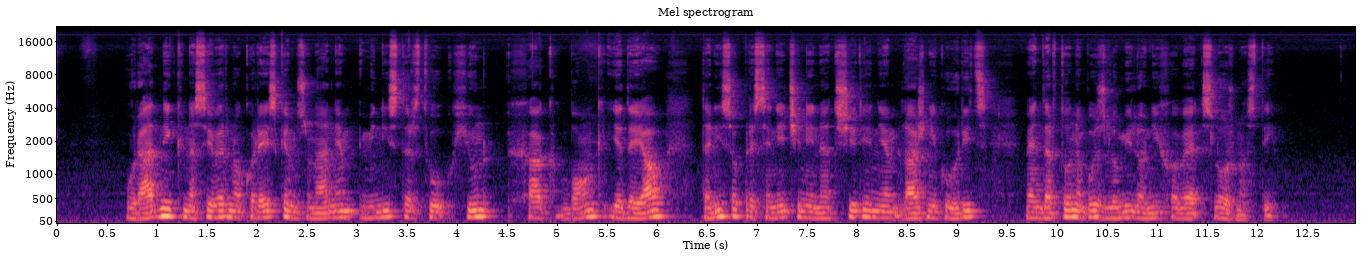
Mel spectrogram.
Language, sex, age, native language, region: Slovenian, male, 18-29, Slovenian, Central Slovenia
